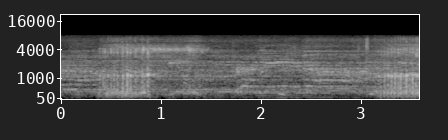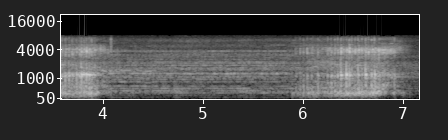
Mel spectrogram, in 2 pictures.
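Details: Woman asleep after drinking wine, gin and tonic and Baileys while watching a Neil Diamond concert: three loud rasping snores about every three seconds, with music playing in the background.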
